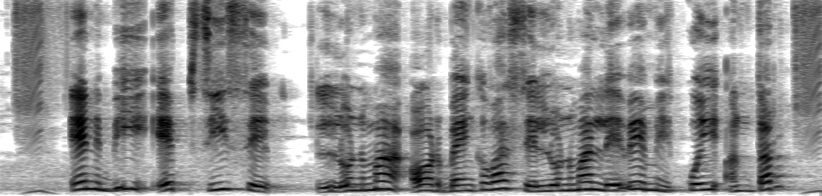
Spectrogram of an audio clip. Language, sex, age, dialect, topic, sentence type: Magahi, male, 18-24, Western, banking, question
